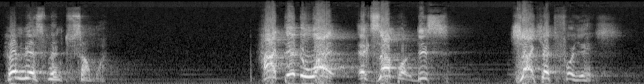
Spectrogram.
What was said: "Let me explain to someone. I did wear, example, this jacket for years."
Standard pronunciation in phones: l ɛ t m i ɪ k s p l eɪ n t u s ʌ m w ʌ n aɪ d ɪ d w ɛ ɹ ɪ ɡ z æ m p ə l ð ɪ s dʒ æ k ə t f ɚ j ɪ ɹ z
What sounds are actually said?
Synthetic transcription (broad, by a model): l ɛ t m i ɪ s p eɪ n t u s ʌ m w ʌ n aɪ d ɪ d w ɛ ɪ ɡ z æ m p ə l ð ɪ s dʒ æ k ə t f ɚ j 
